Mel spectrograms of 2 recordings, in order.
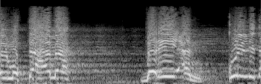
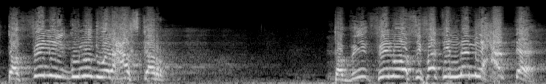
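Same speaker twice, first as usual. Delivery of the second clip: mock complaint; 5 semitones higher than usual. Imagined complaint about soldiers.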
